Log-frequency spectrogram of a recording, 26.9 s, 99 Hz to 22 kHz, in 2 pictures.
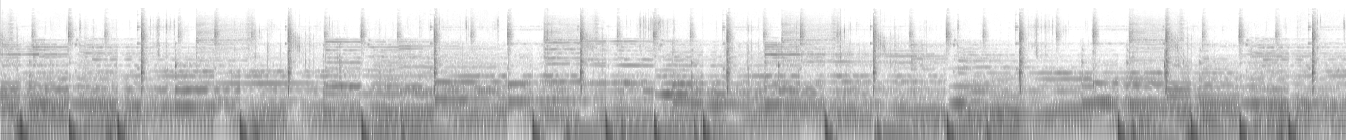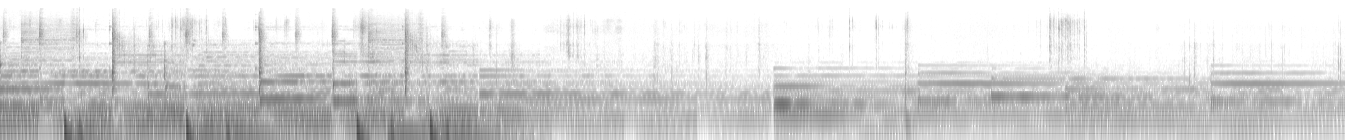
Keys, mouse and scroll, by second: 0.6 double click, 2.3 middle click, 2.7 ctrl+z, 4.4 middle click, 6.8 double click, 8.7 double click, 14.0 double click, 16.4 middle click, 18.5 double click, 20.2 middle click, 22.3 middle click, 22.7 shift+middle click, 23.0 right click, 26.2 double click.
